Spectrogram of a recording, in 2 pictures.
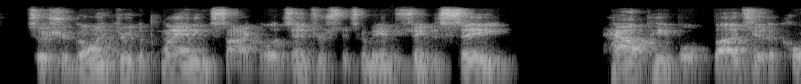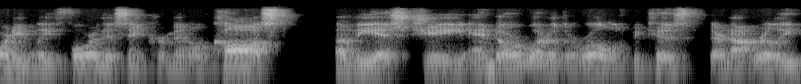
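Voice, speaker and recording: Here a man talks with a Texas accent. His pitch sits fairly low. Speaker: energy risk consultant. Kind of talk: expert talk. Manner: halting.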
